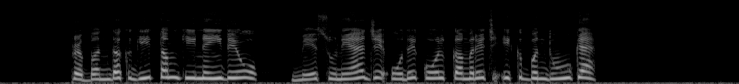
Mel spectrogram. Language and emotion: Dogri, fearful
